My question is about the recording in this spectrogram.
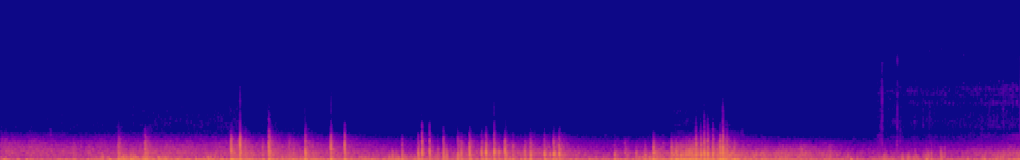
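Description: Open-pit mine blast: blast holes along a bench going off one after another, a rapid series of sharp cracks over a deep rumble, with a louder burst a little past the middle. The cracking then fades into rumble over the last couple of seconds.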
